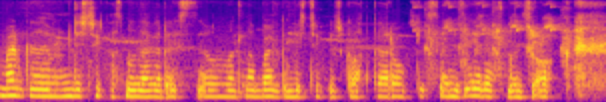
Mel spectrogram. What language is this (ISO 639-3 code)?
kas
